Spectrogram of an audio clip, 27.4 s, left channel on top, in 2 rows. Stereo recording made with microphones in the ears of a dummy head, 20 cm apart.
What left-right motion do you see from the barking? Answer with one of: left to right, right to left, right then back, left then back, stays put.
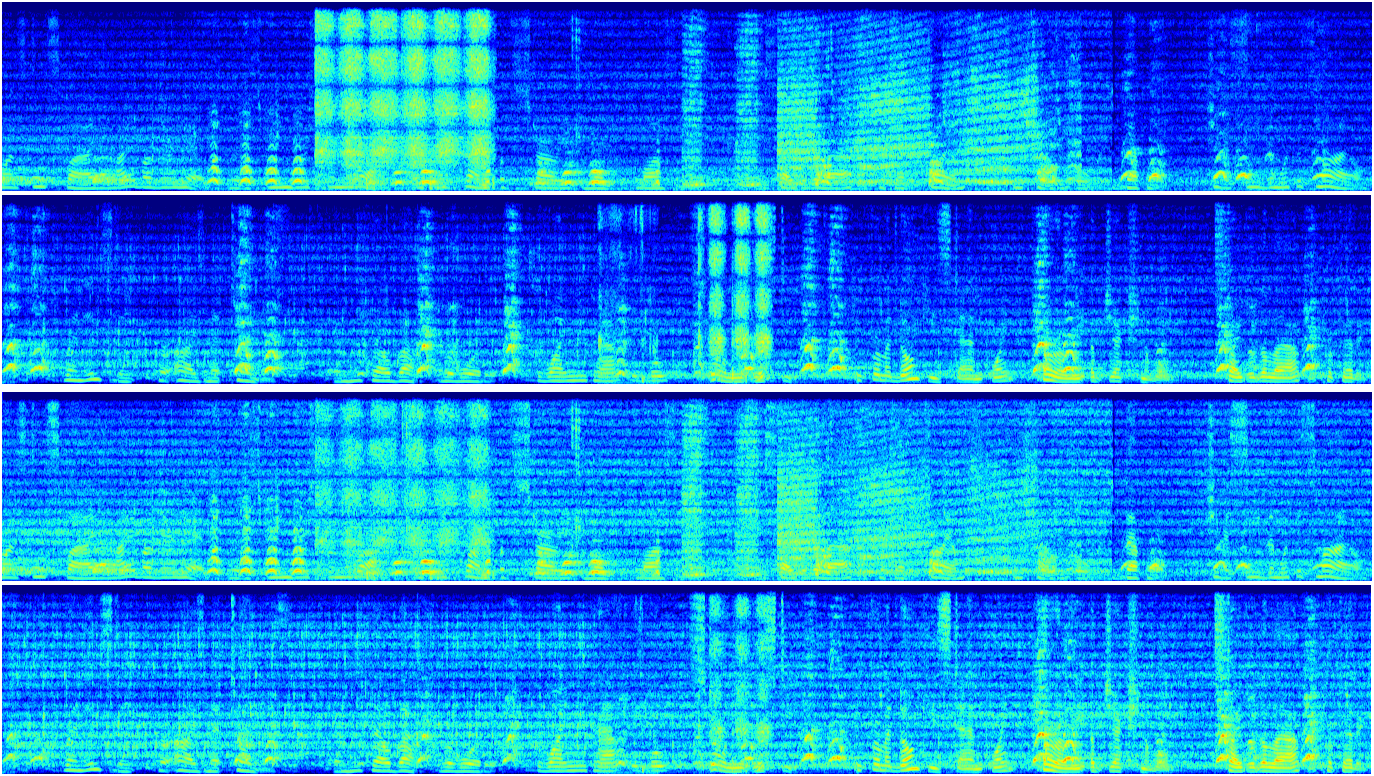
left then back.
